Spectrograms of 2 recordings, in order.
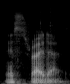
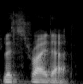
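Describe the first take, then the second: First: Low, quiet mutter to self; muttered aside. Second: Said in the usual way. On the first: Real, not acted. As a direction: mutter it to yourself. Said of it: "repeated much lower". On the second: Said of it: "repeated line".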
